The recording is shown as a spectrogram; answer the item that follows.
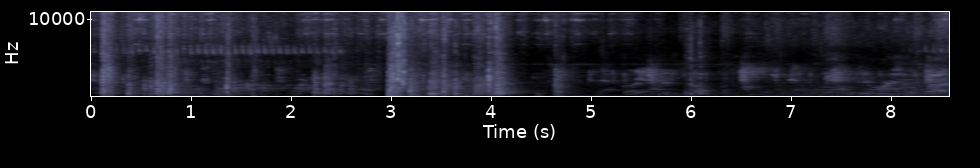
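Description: Skateboards on rough asphalt: wheels rolling and decks clacking against the ground several times, the loudest close up about three to four seconds in, with people's voices alongside.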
